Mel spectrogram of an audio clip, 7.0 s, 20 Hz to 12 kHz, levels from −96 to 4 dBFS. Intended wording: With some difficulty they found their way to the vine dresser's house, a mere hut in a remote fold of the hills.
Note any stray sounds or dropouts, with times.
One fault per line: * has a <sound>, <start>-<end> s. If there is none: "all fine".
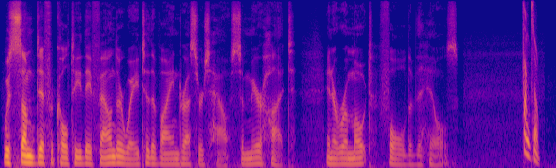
* has a chirp, 6.5-6.8 s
